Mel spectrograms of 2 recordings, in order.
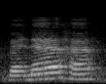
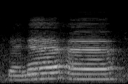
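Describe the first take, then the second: No difference in how they are said.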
